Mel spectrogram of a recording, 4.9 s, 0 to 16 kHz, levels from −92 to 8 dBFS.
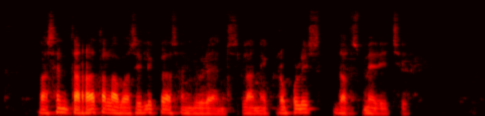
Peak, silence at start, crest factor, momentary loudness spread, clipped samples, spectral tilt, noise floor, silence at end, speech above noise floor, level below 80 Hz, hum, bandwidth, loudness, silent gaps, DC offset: -24 dBFS; 0.4 s; 22 dB; 11 LU; under 0.1%; -7 dB/octave; -87 dBFS; 0.75 s; 42 dB; -62 dBFS; none; 11.5 kHz; -45 LUFS; none; under 0.1%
